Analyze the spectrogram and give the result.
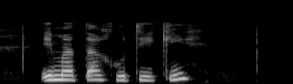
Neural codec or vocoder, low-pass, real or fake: vocoder, 44.1 kHz, 128 mel bands, Pupu-Vocoder; 7.2 kHz; fake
